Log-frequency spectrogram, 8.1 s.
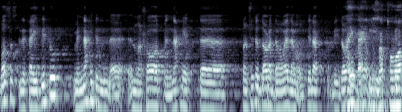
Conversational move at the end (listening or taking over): taking over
